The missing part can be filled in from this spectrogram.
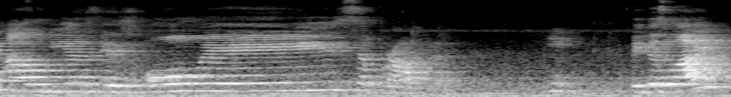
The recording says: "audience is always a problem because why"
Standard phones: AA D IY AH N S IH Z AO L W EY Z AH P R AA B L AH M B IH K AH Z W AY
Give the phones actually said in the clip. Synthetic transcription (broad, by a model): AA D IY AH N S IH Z AO L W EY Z AH P R AA B L AH M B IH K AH W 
